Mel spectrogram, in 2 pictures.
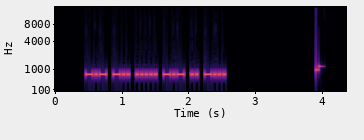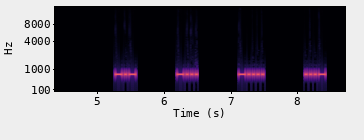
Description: Morse code, heard as a keyed tone, about 36 wpm, spaced as for 20 wpm, 700 Hz. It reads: KD5KIB KB6V
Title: USA Call Signs - 6 Characters - 6x Character Spacing - 35wpm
